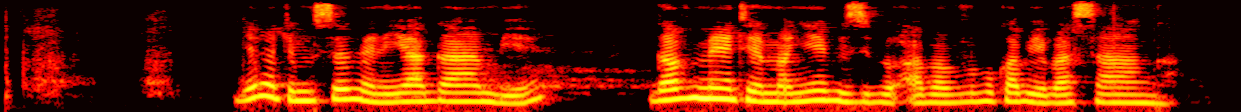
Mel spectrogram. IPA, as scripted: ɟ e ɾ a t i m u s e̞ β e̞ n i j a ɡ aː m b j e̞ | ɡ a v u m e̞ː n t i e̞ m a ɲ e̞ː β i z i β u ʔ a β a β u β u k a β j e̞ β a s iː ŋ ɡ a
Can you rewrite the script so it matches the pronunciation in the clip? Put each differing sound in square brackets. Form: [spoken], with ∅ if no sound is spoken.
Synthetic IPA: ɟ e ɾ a t i m u s e̞ [v] e̞ n i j a ɡ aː m b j e̞ | ɡ a v u m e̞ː n t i e̞ m a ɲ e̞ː β i z i β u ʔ a β a [v] u β u k a β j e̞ β a s [aː] ŋ ɡ a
